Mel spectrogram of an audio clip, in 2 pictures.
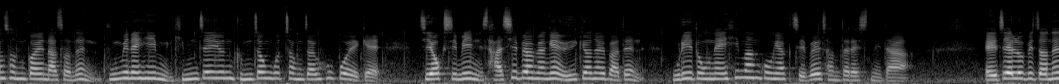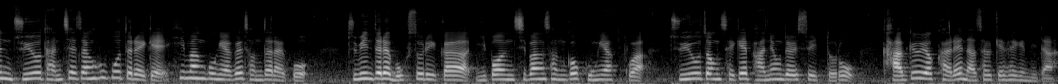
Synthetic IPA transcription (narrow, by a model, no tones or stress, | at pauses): ŋsʰʌnɡʌe̞nasʰʌnɯnkuŋmine̞çimkimd͡ʑe̞junkɯmd͡ʑʌŋɡut͡ɕʰʌŋd͡ʑaŋɸuboe̞ɡe̞ | t͡ɕijʌk̚ɕ͈iminsʰaɕʰibjʌmjʌŋe̞ɯɡjʌnɯɭpadɯn | uɾidoŋne̞çimanɡoŋjak̚t͡ɕ͈ibɯɭt͡ɕʌndaɾɦe̞s͈ɯmɲida | e̞ɭd͡ʑeɭːobid͡ʑʌnɯnt͡ɕujotant͡ɕʰe̞d͡ʑaŋɸubodɯɾe̞ɡe̞çimɦanɡoŋjaɡɯɭt͡ɕʌndaɾɦaɡo | t͡ɕumindɯɾe̞mok̚s͈oɾiɡaibʌnt͡ɕibaŋsʰʌnɡokoŋjak̚k͈wa | t͡ɕujod͡ʑʌŋsʰe̞ɡe̞paɲʌŋdwe̞ɭs͈uit̚t͈oɾok̚ | kaɡjojʌkʰaɾe̞nasʰʌɭk͈e̞ɸwe̞ɡimɲida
